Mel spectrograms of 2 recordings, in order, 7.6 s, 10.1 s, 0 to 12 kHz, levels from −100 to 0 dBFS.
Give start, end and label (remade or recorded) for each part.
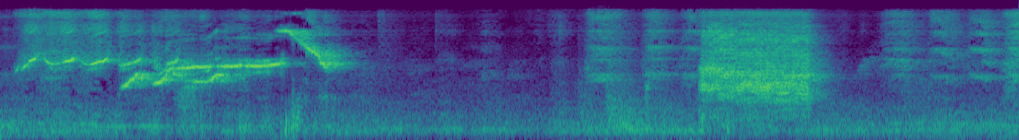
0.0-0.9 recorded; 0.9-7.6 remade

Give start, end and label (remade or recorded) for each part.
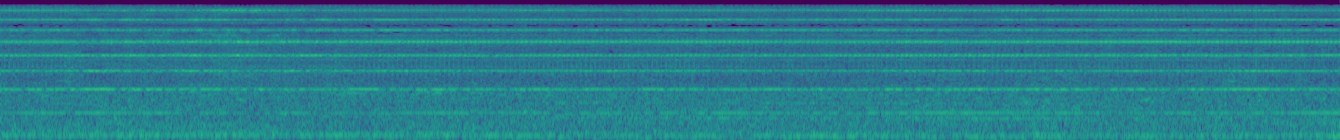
0.0-0.5 recorded; 0.5-2.6 remade; 2.6-10.1 recorded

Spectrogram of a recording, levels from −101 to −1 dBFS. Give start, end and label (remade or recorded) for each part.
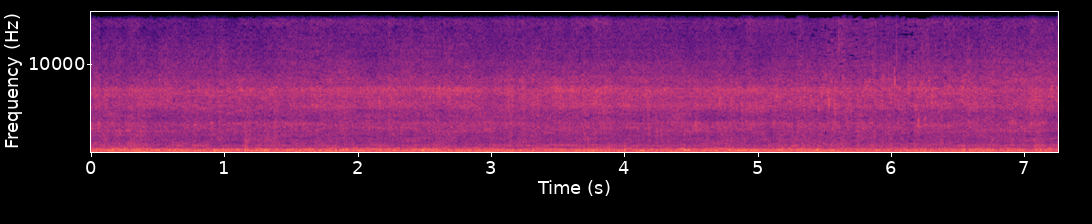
0.0-5.2 remade; 5.2-6.3 recorded; 6.3-7.3 remade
